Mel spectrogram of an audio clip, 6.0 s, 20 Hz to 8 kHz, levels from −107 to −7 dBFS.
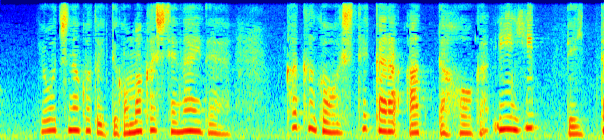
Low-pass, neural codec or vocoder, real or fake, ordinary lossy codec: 7.2 kHz; none; real; none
